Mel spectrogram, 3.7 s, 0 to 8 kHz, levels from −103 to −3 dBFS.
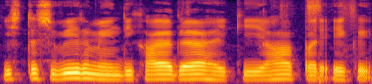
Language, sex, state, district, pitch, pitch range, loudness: Hindi, male, Haryana, Jhajjar, 125 Hz, 115-125 Hz, -14 LUFS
